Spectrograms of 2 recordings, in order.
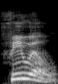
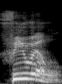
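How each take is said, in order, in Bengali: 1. শব্দটি 'fyoo' ধ্বনি দিয়ে শুরু হয়। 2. শব্দটি 'fyoo' ধ্বনি দিয়ে শুরু হয়।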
